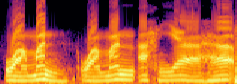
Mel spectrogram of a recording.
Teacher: izhar karena nusukun ketemu dengan alif, bacanya dengan jelas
